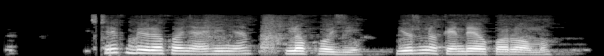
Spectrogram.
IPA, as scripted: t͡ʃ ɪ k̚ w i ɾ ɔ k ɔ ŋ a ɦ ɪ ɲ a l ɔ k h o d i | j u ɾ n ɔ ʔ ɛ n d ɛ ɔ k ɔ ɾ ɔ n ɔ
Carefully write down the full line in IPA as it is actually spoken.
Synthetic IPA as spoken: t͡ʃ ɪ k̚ b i ɾ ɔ k ɔ ɲ a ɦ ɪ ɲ a l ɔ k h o d͡ʒ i | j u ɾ n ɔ k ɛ n d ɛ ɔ k ɔ ɾ ɔ m ɔ

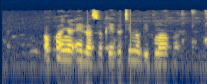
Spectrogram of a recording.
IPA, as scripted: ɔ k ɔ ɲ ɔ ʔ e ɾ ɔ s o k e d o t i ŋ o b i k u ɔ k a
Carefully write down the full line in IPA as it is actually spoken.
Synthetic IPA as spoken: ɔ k ɔ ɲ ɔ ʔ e l ɔ s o k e d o t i m o b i k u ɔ k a

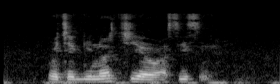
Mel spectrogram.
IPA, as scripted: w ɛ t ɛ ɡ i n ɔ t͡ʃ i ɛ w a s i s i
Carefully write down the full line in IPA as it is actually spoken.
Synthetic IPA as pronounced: w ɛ t͡ʃ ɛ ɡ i n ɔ t͡ʃ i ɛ w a s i s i

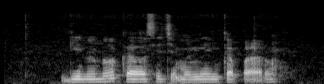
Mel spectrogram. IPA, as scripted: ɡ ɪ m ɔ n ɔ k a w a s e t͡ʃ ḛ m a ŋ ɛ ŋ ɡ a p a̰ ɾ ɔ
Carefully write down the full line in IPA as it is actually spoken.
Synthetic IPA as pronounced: ɡ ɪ n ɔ n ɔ k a w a s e t͡ʃ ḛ m a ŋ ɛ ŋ k a p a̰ ɾ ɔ

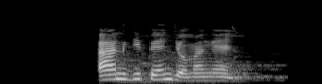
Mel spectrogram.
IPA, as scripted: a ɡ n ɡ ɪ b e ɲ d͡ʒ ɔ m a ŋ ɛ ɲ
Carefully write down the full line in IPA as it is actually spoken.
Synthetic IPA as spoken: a n ɡ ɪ p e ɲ d͡ʒ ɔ m a ŋ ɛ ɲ

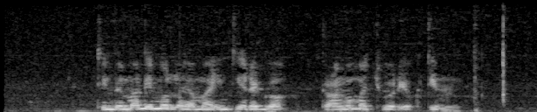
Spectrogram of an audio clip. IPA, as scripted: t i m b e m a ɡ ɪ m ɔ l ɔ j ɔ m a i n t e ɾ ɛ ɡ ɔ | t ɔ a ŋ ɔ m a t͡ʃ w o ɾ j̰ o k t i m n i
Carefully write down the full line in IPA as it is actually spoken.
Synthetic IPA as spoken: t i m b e m a ɡ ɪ m ɔ l ɔ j ɔ m a i n t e ɾ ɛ ɡ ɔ | t ɔ a ŋ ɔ m a t͡ʃ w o ɾ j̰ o k t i m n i

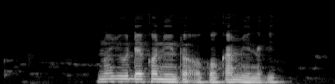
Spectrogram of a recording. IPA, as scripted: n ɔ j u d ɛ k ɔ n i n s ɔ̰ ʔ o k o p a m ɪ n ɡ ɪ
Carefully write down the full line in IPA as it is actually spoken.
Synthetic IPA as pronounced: n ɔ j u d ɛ k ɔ n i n t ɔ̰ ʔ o k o k a m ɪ n ɡ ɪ

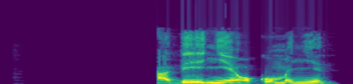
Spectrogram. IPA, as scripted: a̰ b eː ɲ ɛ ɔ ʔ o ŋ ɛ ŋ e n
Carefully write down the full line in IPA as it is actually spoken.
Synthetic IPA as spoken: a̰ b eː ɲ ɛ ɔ k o m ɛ ɲ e n

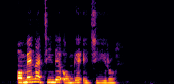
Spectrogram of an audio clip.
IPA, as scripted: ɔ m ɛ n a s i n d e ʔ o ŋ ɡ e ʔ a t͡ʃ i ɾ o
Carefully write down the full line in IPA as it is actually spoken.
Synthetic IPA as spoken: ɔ m ɛ n a t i n d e ʔ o ŋ ɡ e ʔ e t͡ʃ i ɾ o

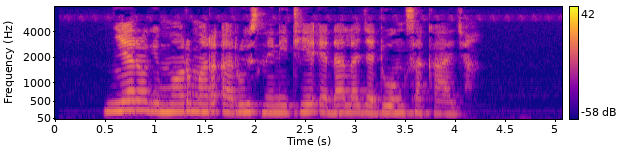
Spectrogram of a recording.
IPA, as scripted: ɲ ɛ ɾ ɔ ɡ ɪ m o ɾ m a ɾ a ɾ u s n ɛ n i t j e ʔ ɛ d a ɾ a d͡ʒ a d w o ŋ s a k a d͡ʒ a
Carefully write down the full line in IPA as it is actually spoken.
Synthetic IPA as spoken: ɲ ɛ ɾ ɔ ɡ ɪ m ɔ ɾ m a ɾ a ɾ u s n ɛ n i t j e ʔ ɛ d a l a d͡ʒ a d w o ŋ s a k a d͡ʒ a

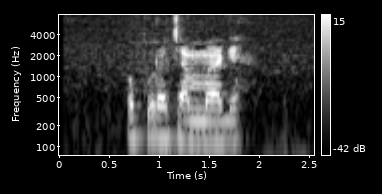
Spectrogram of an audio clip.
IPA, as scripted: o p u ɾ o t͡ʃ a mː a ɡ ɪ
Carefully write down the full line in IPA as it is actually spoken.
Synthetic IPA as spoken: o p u ɾ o t͡ʃ a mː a ɡ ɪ

